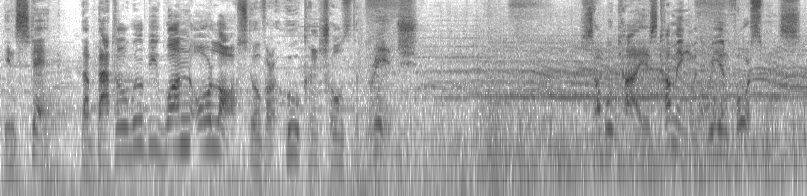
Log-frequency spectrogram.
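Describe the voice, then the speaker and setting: An actor playing a solemn, proud Mongol warrior who narrates his people's conquests in a grave, theatrical manner for a game cutscene. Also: on the high side. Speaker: campaign narrator. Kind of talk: dramatic scripted cutscene narration. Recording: music behind the voice. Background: music.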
